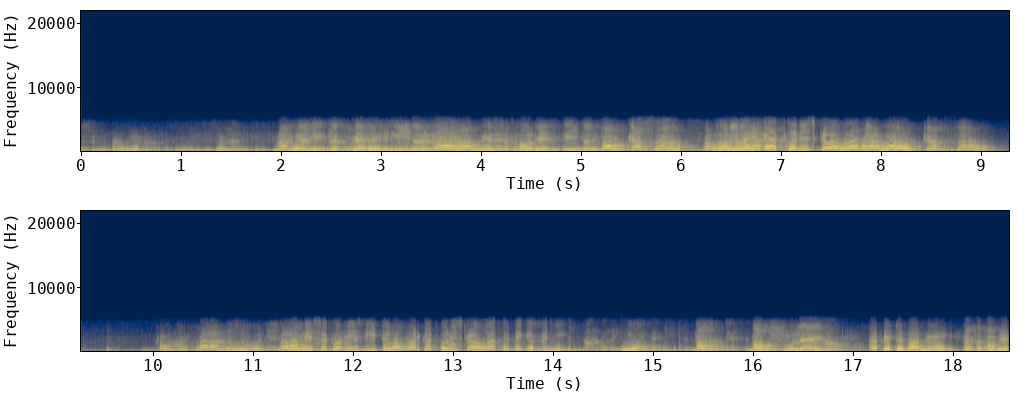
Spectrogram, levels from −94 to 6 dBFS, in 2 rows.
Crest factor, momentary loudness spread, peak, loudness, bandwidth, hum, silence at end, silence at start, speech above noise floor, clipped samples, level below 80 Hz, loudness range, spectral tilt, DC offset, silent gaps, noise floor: 14 dB; 11 LU; -2 dBFS; -17 LUFS; 5.2 kHz; none; 0 s; 0 s; 21 dB; under 0.1%; -36 dBFS; 4 LU; -11.5 dB/octave; under 0.1%; none; -37 dBFS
